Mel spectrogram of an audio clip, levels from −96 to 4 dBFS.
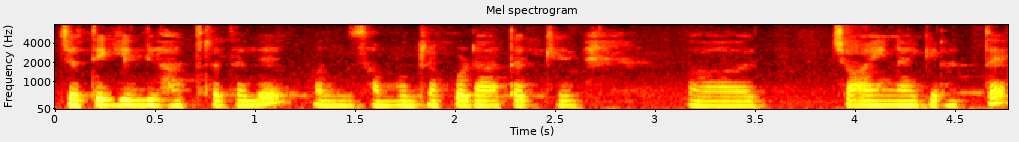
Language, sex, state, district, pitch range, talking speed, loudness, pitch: Kannada, female, Karnataka, Shimoga, 170-180 Hz, 125 wpm, -19 LUFS, 175 Hz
